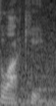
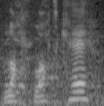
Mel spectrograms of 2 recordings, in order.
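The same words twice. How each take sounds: First: It has a plain k sound, no throaty ch. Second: It has a throaty ch sound and eh ending. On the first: This is how the speaker normally says it. "I just keep saying latke" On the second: This imitates how someone else said it. "He kept saying something like latke"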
